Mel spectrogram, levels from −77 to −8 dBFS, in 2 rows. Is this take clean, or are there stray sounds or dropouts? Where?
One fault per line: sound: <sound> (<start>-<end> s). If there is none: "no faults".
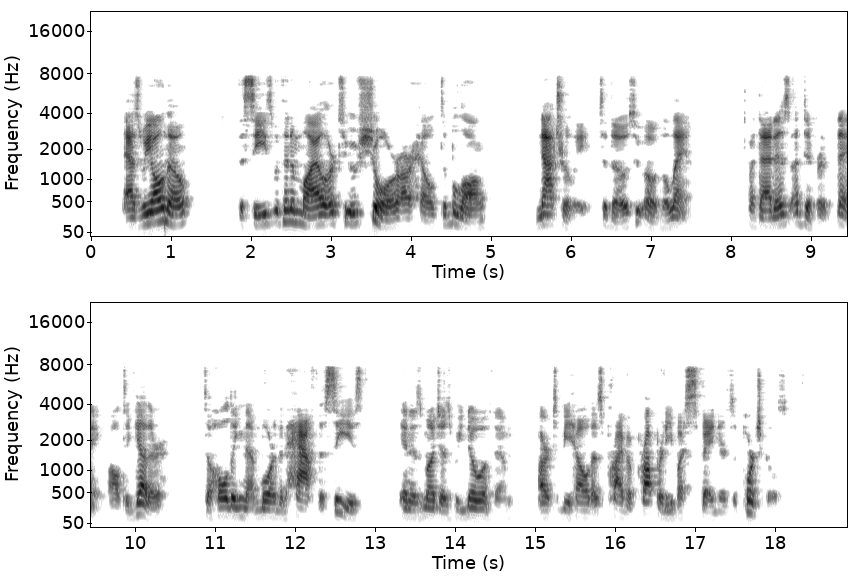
no faults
